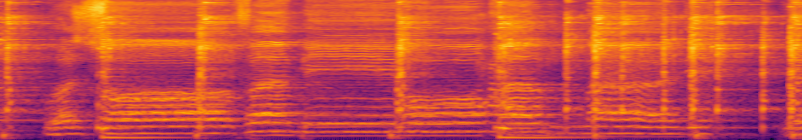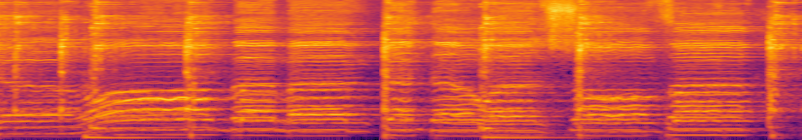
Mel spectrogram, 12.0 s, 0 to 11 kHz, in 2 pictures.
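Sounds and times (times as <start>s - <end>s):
deep frame drum strokes: 0.0s - 12.0s
devotional song with long notes: 0.0s - 12.0s.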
